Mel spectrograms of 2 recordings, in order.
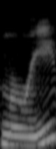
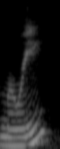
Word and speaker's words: Marie: it takes discipline yeah i am mary pronounced marie though but marie i got a little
